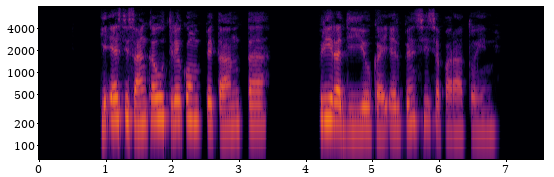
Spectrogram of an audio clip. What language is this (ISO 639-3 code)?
epo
